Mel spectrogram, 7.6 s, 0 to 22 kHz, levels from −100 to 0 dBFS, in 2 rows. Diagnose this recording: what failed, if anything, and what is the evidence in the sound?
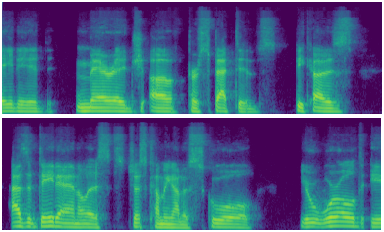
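Brief smeared wobbles in the speech at 1.65–1.71 s and 5.15–5.19 s: short concealed packet loss on the network, where the decoder bridged roughly 40 ms and 20 ms gaps.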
